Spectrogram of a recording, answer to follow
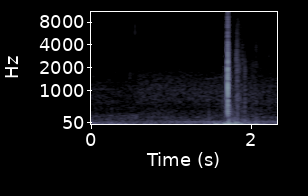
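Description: Golf iron striking a ball off grass turf: one sharp impact near the end.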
